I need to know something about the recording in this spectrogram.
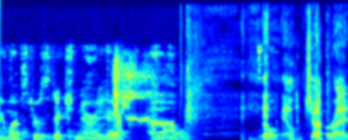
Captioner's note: laughing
